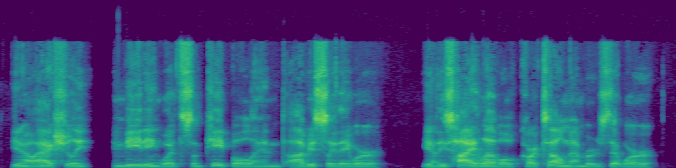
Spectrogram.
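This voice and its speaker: Against a quiet background, an unremarkable speaking voice with an American accent moves at a moderate pace. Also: man. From US Northeast. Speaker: retired DEA agent. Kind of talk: interview.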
